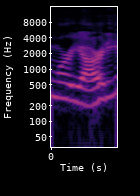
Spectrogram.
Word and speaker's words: Moriarty: Morardi.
